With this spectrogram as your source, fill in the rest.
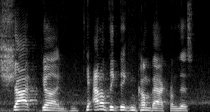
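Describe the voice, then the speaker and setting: Noticeable background noise runs under this man's speech. He has an American accent and lively intonation. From New York City (Queens). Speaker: gaming streamer. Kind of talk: live commentary. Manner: animated.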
